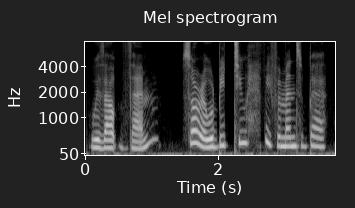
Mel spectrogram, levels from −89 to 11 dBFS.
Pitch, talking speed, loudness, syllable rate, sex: 250 Hz, 175 wpm, -18 LUFS, 4.7 syllables/s, female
